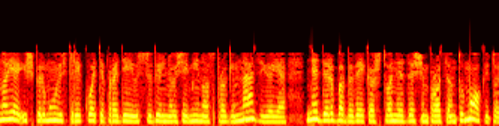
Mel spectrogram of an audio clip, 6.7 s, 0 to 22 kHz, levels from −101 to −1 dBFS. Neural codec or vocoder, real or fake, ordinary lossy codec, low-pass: vocoder, 44.1 kHz, 128 mel bands every 512 samples, BigVGAN v2; fake; AAC, 16 kbps; 19.8 kHz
